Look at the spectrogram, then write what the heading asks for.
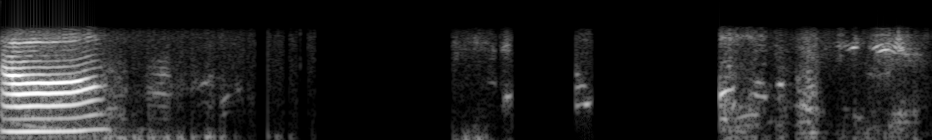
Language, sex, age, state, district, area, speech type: Dogri, female, 18-30, Jammu and Kashmir, Udhampur, rural, conversation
